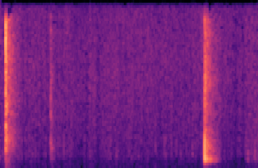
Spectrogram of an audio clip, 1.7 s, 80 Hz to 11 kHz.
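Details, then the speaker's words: Circa 1959–1960 Ingelen TRV111 AM portable radio under repair: two sharp crackling pops over quiet static as a nearby overhead lamp is touched or switched, showing AM sensitivity to electrical interference. "Can you hear the interference there? And I've got an overhead light as well, an LED one, and I'm just about to touch it. That's just me touching the light."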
